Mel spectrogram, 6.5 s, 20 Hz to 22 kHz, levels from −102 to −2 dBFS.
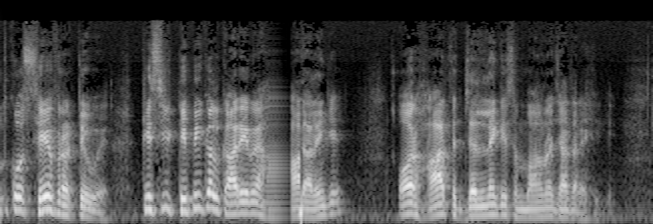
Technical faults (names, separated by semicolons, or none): call audio freeze; skip ahead; jitter buffer slow-down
